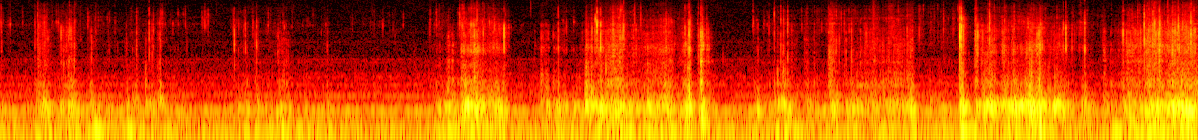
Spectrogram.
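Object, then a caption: Pile of ice cubes. A pile of solid ice cubes on a red mat is tapped and scratched with the long acrylic nails of both hands. Irregular, quick clicks and bright scraping bursts rise over a steady low rumble, with louder clusters around the middle and near the end.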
